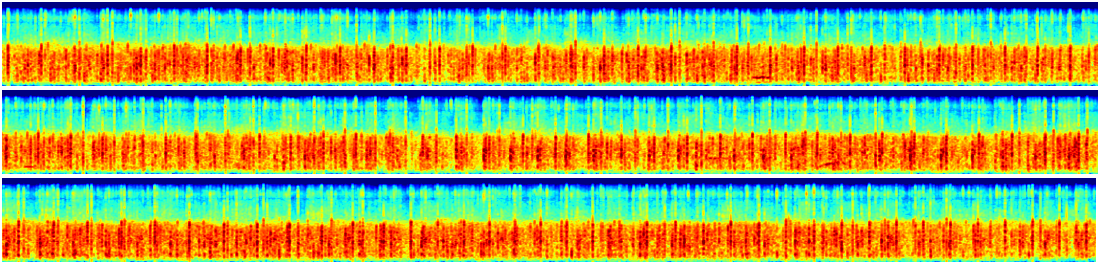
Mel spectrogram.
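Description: Audience applauding: dense, steady clapping that keeps up without a break.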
